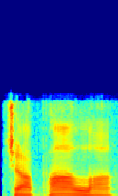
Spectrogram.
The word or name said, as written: Chapala, Lake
